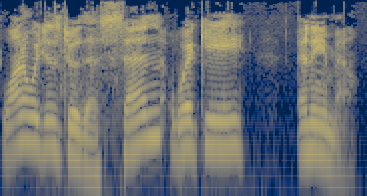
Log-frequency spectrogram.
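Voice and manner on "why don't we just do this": ordinary talk, nothing marked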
